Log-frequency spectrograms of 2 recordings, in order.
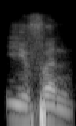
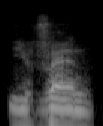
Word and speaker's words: event: Nah, ini kadang-kadang ada orang menyebut ini event, ya. The right way to say is event, peristiwa.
